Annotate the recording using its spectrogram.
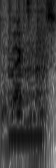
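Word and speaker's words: Gnomacticus: Yeah, the G is silent. I keep forgetting. Yeah, it's just Gnome, Nomacticus.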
